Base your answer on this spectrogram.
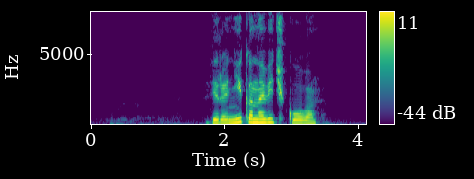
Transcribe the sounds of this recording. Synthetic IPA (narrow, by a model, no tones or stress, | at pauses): vʲɪɾɐnʲikɐnɐvʲɪt͡ɕkovɐ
